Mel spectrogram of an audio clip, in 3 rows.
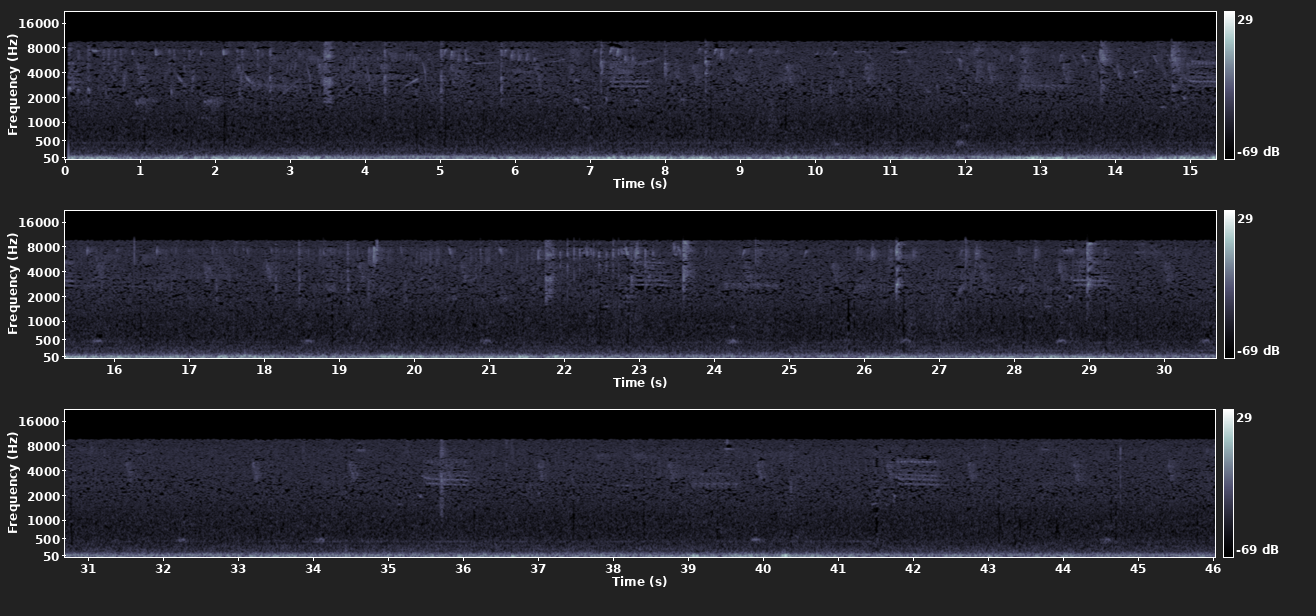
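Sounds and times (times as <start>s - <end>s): low outdoor rumble: 0.0s - 46.0s
wild birds chirping: 0.0s - 46.0s.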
